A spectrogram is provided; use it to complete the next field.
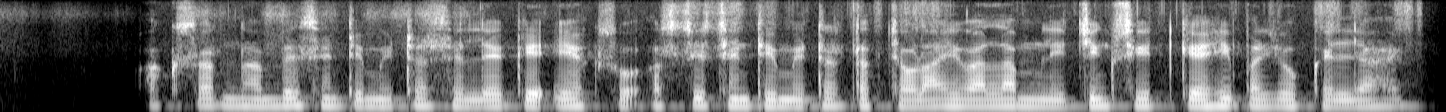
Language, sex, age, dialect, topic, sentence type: Magahi, male, 18-24, Central/Standard, agriculture, statement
